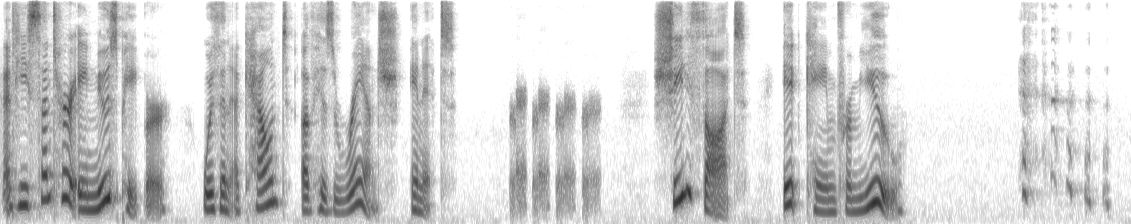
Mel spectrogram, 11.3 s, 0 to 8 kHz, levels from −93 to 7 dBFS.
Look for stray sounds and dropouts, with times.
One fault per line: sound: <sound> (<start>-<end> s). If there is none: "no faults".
sound: laugh (5.1-6.0 s)
sound: laugh (10.2-11.1 s)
